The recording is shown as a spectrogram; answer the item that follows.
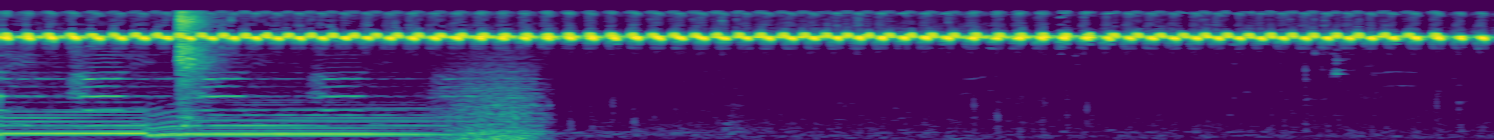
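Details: Loud, rapid chirping of male crickets, a night chorus from dusk until dawn. A high pulsed trill runs throughout, while a loud harmonic musical sound with a sliding tone covers the first three seconds.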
